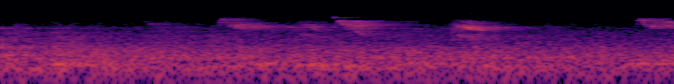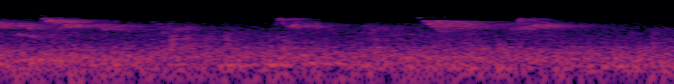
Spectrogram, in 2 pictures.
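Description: Near silence, with faint short bird chirps, each dropping a little in pitch, coming one or two a second.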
